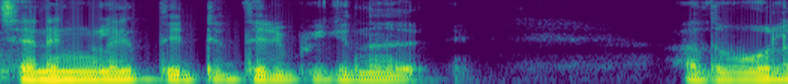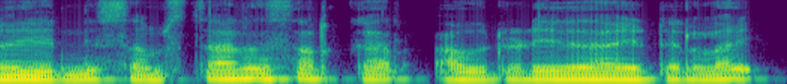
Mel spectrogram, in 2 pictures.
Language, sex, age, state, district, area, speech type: Malayalam, male, 18-30, Kerala, Wayanad, rural, spontaneous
